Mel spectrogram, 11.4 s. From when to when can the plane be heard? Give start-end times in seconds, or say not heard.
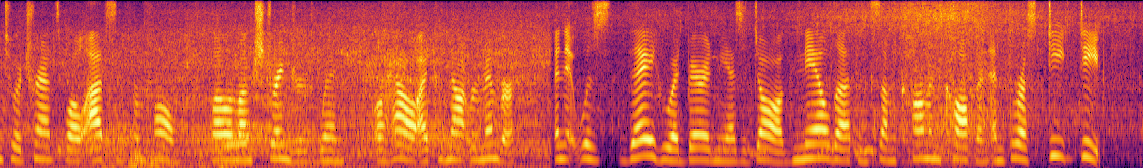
0.0-5.5.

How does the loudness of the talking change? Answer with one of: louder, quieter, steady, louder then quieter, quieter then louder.
steady.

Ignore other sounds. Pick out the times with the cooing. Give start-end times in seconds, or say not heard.
0.6-2.5, 7.0-8.8.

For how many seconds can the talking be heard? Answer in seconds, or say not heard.
11 s.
